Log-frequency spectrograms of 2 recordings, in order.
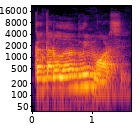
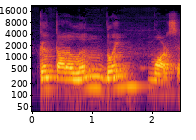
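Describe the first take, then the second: First: Said in the usual way. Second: Slow "cantarolando em morse", with "do" and "em" run together; joined syllables. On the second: Shown as a demonstration. Teacher showing a junction, slow scanned "cantarolando em morse". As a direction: scan it slowly, drawing out "lan" in "cantarolando". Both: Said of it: "aqui junta também".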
